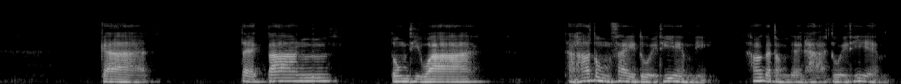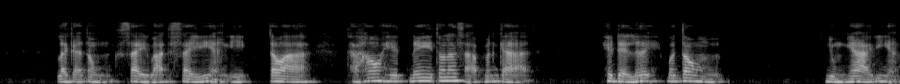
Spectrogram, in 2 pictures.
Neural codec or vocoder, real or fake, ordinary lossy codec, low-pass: codec, 16 kHz, 4.8 kbps, FACodec; fake; none; 7.2 kHz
